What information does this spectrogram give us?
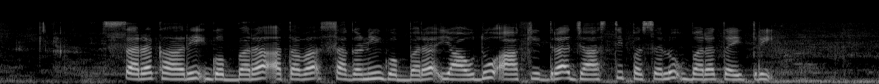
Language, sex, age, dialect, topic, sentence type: Kannada, female, 18-24, Dharwad Kannada, agriculture, question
